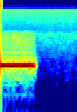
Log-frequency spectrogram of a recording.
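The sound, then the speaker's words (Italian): A single short electronic beep on an automated phone line signals the start of a voice recording. The steady, mid-high tone lasts about a third of a second, then cuts to silence. “Parla dopo il segnale acustico.”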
